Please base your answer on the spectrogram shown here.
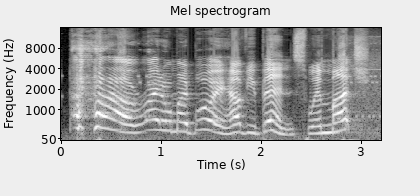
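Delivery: loud greeting, lightly put on; hearty police chief. Police chief greeting Righto, his boy, hearty. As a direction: hail him with a big opening burst.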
